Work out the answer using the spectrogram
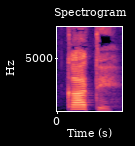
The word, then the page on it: katì: Apatani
